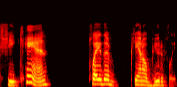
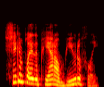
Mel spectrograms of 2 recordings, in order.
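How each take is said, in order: First: The word 'can' is said fully and clearly. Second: The word 'can' is said quickly and reduced. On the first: The speaker calls it wrong. "We do not say ... unless we're emphasizing it" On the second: The speaker calls it right. "Notice we do not say the full can"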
